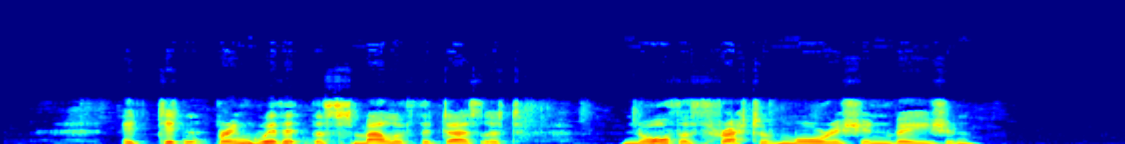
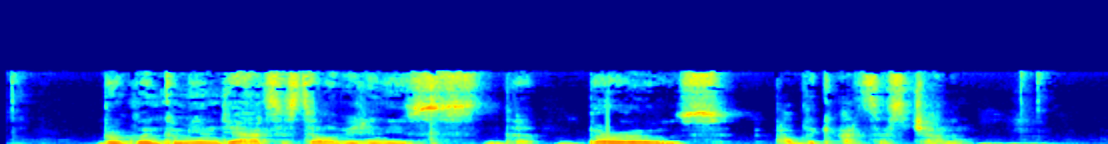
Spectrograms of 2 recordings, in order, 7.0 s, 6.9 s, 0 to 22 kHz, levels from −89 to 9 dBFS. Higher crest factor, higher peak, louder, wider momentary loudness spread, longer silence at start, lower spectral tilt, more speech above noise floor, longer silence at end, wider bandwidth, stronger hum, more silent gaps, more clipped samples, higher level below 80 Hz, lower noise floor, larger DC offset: about the same, 18 dB vs 20 dB; about the same, -2 dBFS vs -4 dBFS; first, -19 LUFS vs -22 LUFS; second, 13 LU vs 18 LU; first, 0.75 s vs 0.05 s; about the same, -4 dB/octave vs -3.5 dB/octave; first, 64 dB vs 34 dB; first, 0.95 s vs 0.4 s; second, 7.4 kHz vs 11.5 kHz; neither; neither; neither; second, -62 dBFS vs -42 dBFS; first, -83 dBFS vs -57 dBFS; neither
